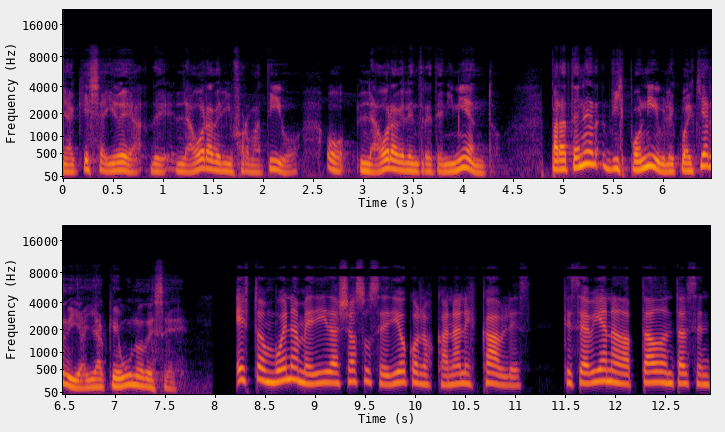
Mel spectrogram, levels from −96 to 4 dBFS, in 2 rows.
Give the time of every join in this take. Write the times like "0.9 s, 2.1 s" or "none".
6.9 s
